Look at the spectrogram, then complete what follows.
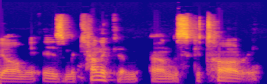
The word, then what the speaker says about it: Skitarii: So the next idea for the mystery army is Mechanicum and the Skitarii. Notice the pronunciation of Skitarii, not Skitarii.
